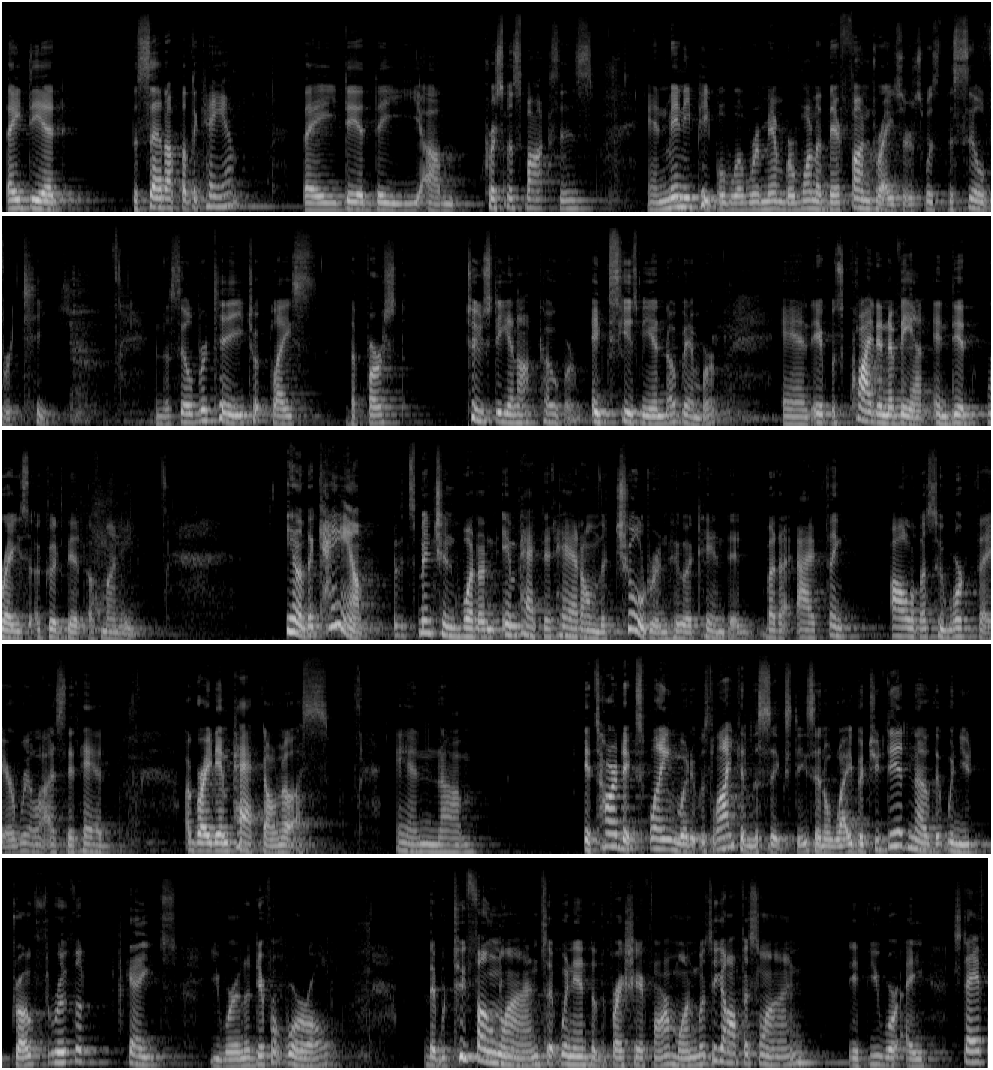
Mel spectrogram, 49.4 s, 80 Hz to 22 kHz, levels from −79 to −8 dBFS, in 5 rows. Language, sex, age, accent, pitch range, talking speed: English, female, 60-79, American, 135-175 Hz, 175 wpm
